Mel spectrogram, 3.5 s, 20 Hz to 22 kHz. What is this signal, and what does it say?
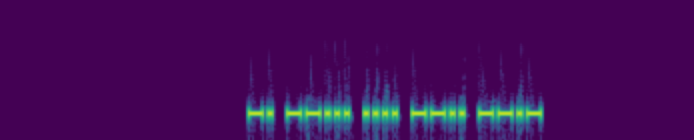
Morse code, heard as a keyed tone, about 51 wpm, 700 Hz. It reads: N7HZQ
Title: USA Call Signs - 5 Characters - 50wpm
